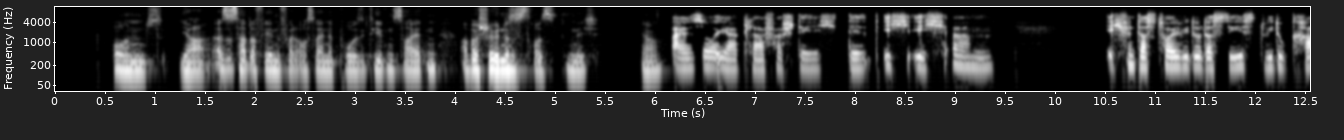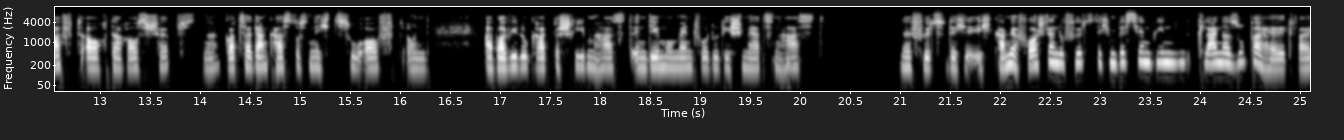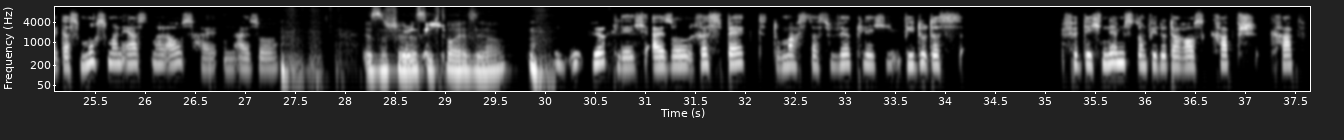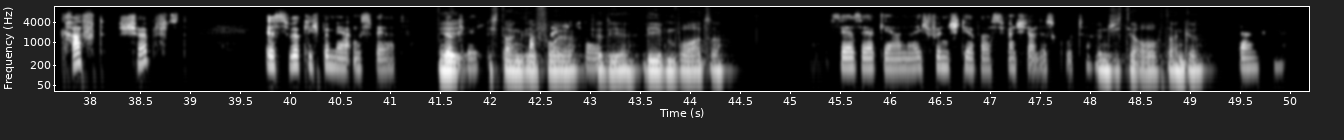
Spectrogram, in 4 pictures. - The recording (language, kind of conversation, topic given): German, advice, Wie kann ich besser mit Schmerzen und ständiger Erschöpfung umgehen?
- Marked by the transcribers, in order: chuckle; chuckle; trusting: "ist wirklich bemerkenswert"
